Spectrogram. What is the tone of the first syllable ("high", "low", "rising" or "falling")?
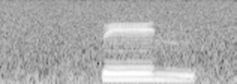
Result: falling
